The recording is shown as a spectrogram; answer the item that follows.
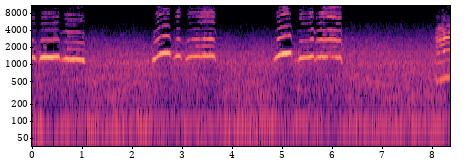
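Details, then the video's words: Pet talking macaw on a home balcony giving loud tonal whistled calls with bright harmonics, in three bursts of two or three notes each, rising then held, separated by pauses of about a second and a half. "Our talking Macaw"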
